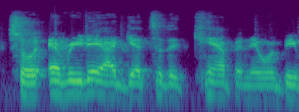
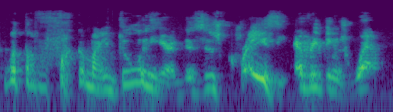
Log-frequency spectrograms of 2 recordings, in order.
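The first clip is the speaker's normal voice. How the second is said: higher, near-tearful despair; half-played wail at the storm; almost crying; 6 semitones higher than usual. Stuck in a storm-soaked tent at night, near tears. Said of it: "I was almost crying".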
